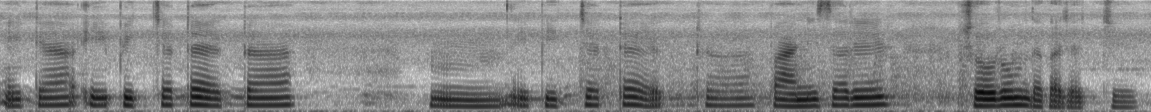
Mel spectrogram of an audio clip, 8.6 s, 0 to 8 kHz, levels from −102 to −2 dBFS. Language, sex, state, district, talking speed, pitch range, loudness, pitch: Bengali, female, Assam, Hailakandi, 105 wpm, 175-200 Hz, -18 LUFS, 190 Hz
